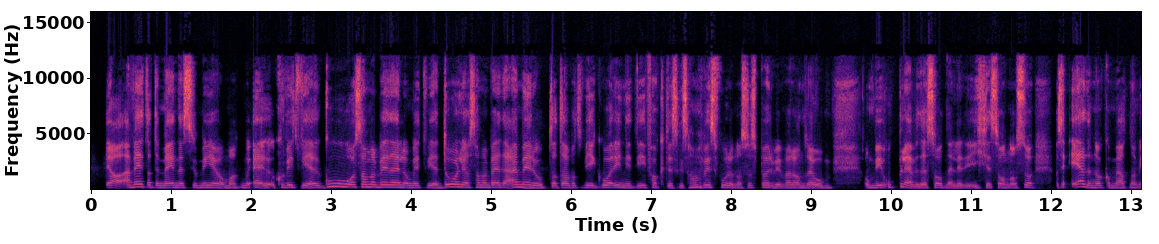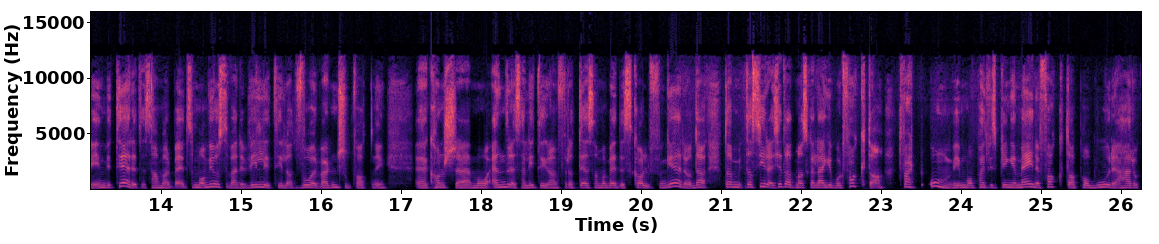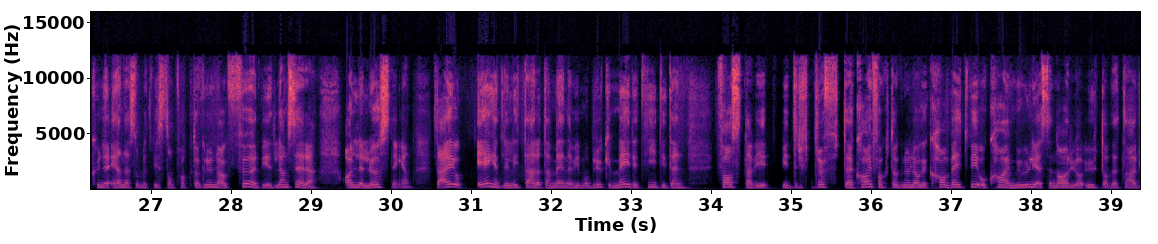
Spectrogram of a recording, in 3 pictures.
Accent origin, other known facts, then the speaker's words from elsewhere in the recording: Harstad, Troms, Norway; also born or lived in Bergen; jeg er fra Harstad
